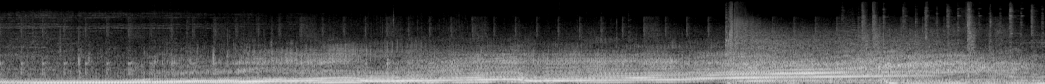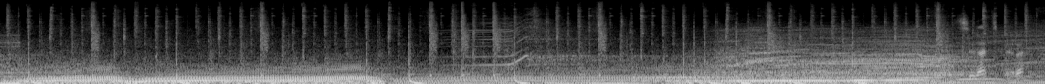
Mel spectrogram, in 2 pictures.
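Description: A BMW XM is driven hard up the Pikes Peak course, its engine loud and close as it rises and falls through the gears, with tires squealing through the corners while someone talks over the noise.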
